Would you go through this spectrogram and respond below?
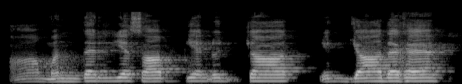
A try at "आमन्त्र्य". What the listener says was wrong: Again, the first word amantrya. Amantarya, you're saying. A tra is only a half tradanga. So amantrya.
